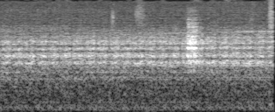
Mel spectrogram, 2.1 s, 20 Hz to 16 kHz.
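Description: Faint diesel engine sound from the Tsunami sound decoder in an HO-scale Athearn Genesis GP9 model locomotive, played through its small onboard speaker as the locomotive moves slowly. There is a brief hiss about one and a half seconds in.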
